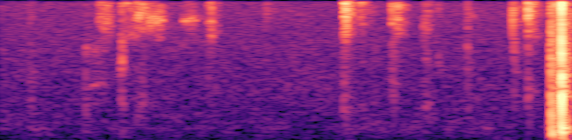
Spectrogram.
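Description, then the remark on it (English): Scattered, irregular clicks of someone typing an address on a computer keyboard that is giving problems, quiet taps in small clusters, ending with one louder thump. “I'm having problems with my keyboard.”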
